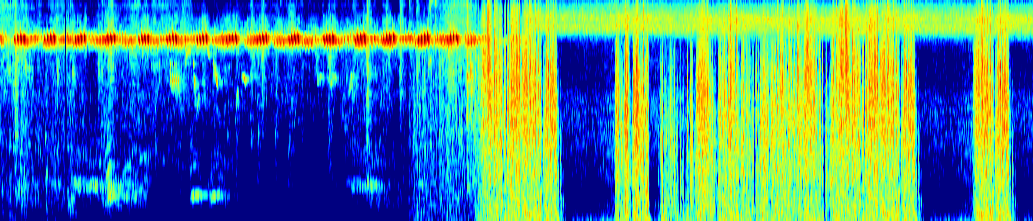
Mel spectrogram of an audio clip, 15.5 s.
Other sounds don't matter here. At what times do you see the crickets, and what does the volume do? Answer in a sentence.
You can hear the crickets from 0.0 to 15.4 s, getting quieter.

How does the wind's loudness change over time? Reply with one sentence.
The loudness of the wind stays about the same.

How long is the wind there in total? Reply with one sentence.
The wind can be heard for 9 seconds in total.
